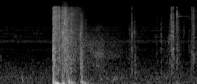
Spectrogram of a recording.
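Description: A Quad Sniper Rifle fires in Fallout 76: one loud sharp shot with a decaying tail, followed by fainter distant shot-like cracks over the next second.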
